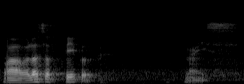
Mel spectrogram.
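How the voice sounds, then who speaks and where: A young man with an Italian accent, hosting a live interview over a video call, friendly and halting, with many fillers. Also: fairly low pitch, steady tone, gravelly, background noise. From Italy. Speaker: interviewer, bassoonist. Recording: dull lo-fi video call audio.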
